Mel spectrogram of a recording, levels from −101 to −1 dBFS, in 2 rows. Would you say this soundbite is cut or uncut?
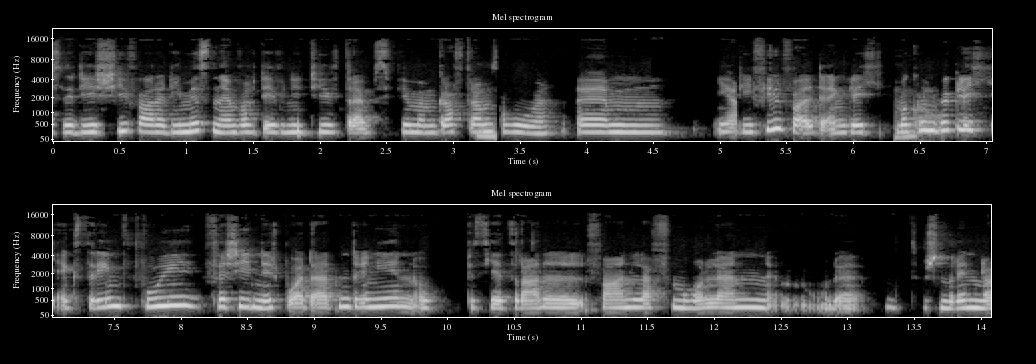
cut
